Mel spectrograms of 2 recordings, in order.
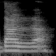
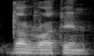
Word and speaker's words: ذرة: said, you it's pronounced darra, okay. ذرة. Yeah, ذرة. Yeah, So it it's means not pronounced particle. darra, it's darra.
